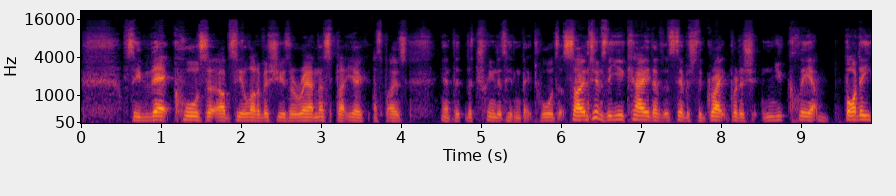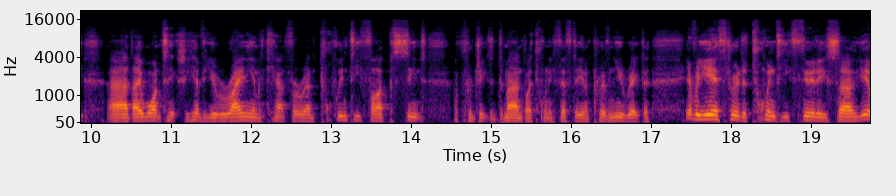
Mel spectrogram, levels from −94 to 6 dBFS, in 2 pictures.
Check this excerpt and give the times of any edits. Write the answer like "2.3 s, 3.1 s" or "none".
3.6 s

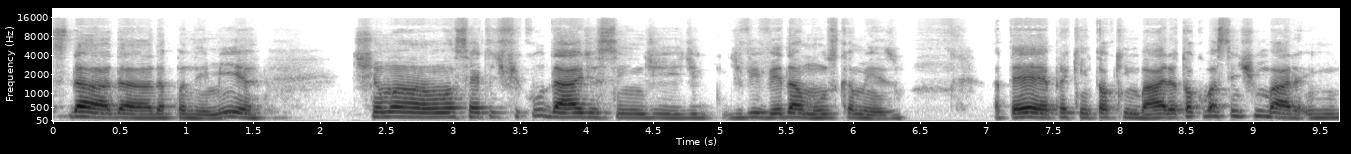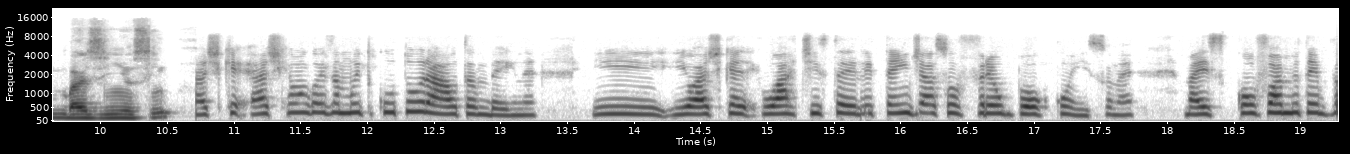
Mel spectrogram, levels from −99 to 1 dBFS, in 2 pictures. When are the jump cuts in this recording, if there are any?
10.7 s, 13.5 s

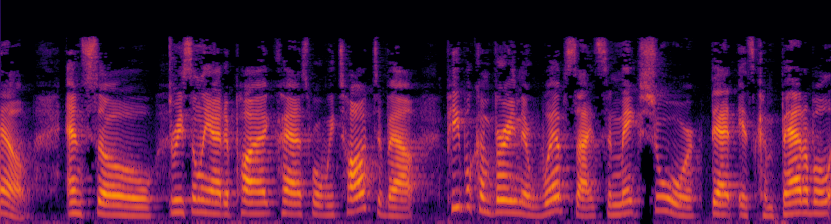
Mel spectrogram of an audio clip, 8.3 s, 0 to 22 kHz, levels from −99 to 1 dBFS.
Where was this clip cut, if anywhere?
1.7 s, 7.0 s

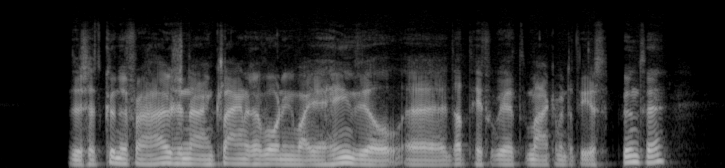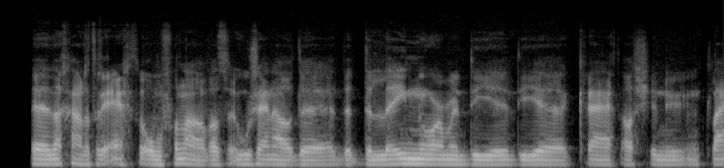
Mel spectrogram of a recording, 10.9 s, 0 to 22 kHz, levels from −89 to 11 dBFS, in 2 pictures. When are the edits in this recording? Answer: none

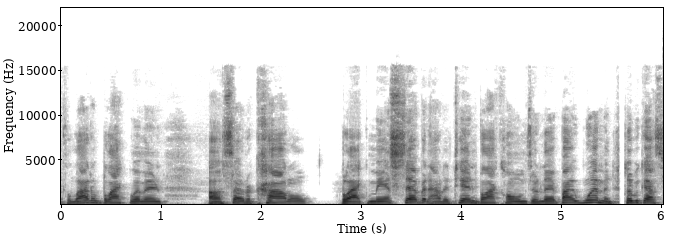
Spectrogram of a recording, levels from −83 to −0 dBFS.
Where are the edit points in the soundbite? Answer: 3.3 s

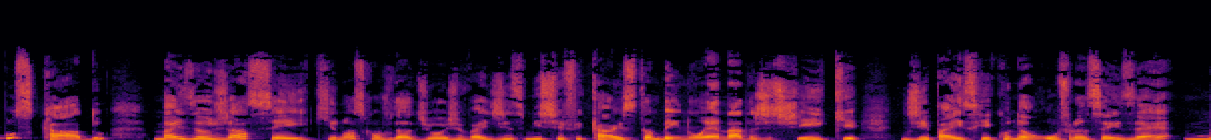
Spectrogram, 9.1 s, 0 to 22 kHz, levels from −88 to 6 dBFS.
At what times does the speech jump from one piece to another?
none

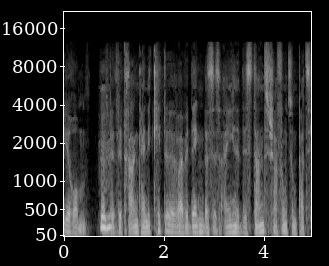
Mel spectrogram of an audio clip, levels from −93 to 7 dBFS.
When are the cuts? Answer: none

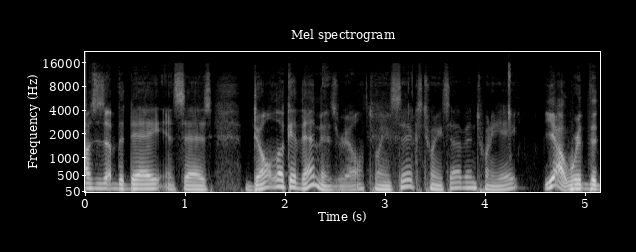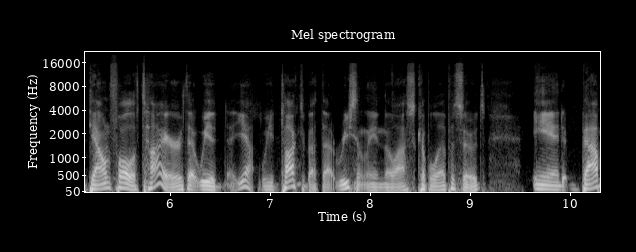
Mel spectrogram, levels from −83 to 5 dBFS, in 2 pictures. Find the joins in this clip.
2.8 s, 5.0 s, 7.1 s

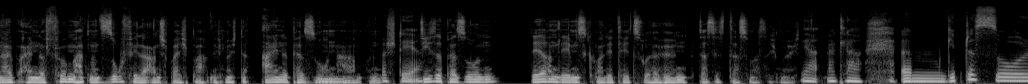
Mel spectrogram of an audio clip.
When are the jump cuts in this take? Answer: 6.9 s, 9.0 s

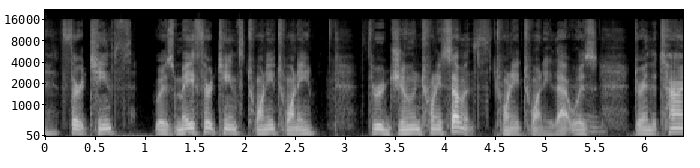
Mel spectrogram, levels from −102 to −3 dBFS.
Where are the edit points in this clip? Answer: none

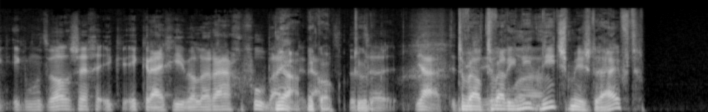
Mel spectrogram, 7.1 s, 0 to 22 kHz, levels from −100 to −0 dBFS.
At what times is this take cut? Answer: none

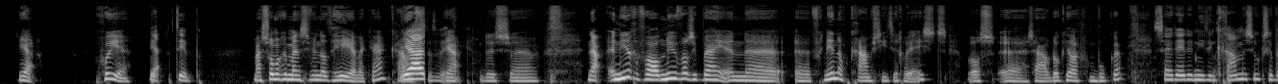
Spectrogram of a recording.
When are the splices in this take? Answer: 4.2 s, 9.5 s, 11.5 s

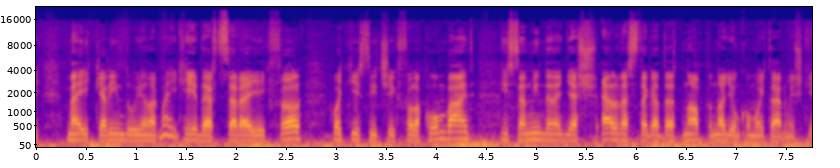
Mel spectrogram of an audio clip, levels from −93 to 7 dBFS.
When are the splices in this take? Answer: none

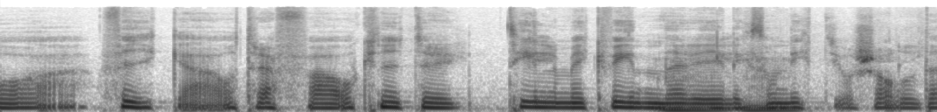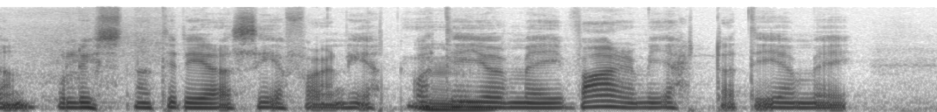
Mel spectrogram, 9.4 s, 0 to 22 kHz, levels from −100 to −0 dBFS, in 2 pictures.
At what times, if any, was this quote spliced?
6.7 s

